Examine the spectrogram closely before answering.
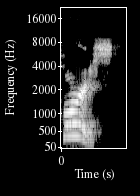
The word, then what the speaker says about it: horse: Aquí es a horse. La H sí se pronuncia.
